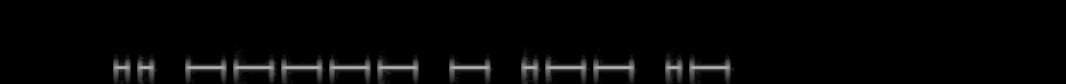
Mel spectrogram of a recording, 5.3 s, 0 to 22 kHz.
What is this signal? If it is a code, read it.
Morse code, heard as a keyed tone, about 21 wpm, 700 Hz. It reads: I0TWA
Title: DXCC-100 Call Signs - 5 Characters - Repeated 3x - 20wpm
